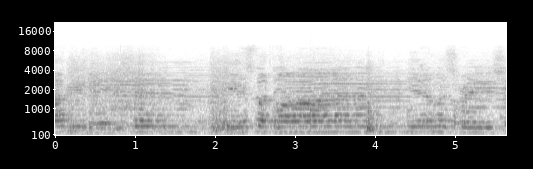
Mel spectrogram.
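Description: Melodica playing a slow tune of held notes, the instrumental lead-in before the singing starts.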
